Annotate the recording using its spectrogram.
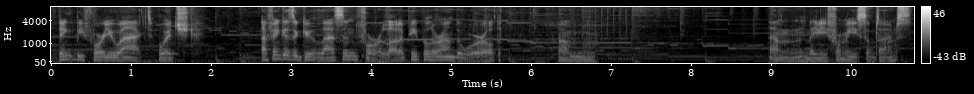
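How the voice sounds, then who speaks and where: A man's voice: sits low, lively intonation, a little slow, long pauses. A man giving casual, laid-back reaction commentary on game trailers, musing as he goes. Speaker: gaming video creator. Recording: music behind the voice. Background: game trailer music.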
